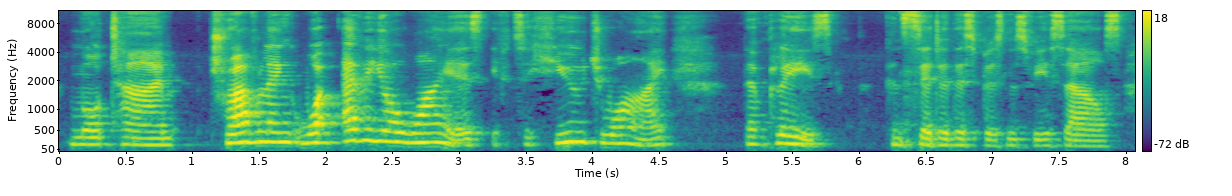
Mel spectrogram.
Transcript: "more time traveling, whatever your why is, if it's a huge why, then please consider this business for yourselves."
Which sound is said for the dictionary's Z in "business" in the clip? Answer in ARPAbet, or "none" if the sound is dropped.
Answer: Z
